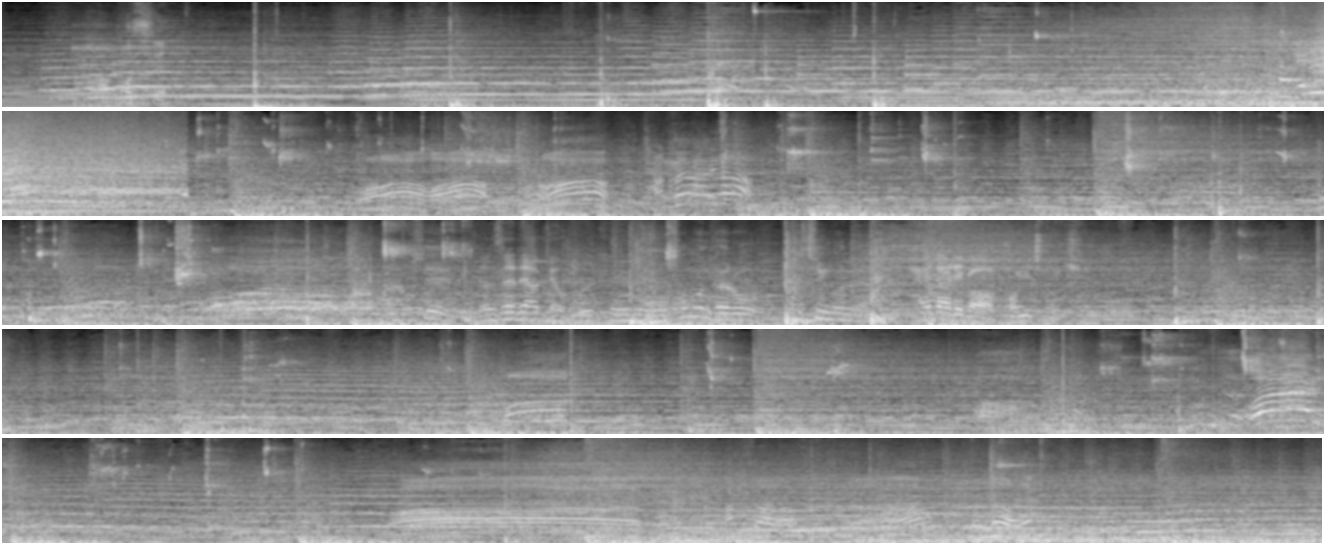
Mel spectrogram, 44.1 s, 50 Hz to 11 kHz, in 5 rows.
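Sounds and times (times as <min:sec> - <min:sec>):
background music: 0:00.0 - 0:44.0
basketball bouncing on wood floor: 0:04.0 - 0:05.2
excited voices: 0:08.5 - 0:10.1, 0:16.7 - 0:20.8, 0:29.7 - 0:30.3, 0:34.5 - 0:35.3, 0:37.8 - 0:42.4.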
